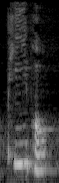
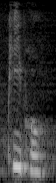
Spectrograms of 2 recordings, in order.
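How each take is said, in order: The two takes are said the same way.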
